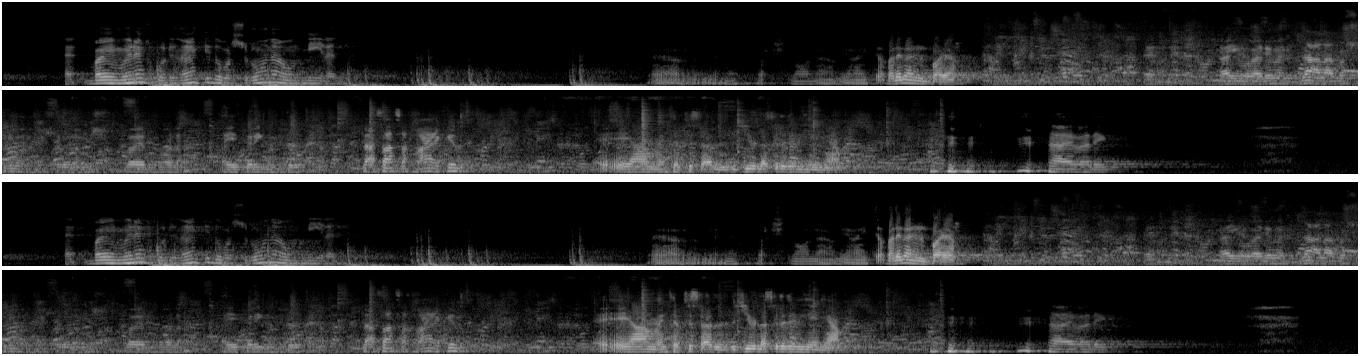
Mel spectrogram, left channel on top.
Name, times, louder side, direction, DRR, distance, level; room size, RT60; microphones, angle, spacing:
voice 1, 0.6-3.5 11.4-11.8 12.1-16.6 17.2-18.2 22.8-24.6, left 2 dB, 40° left, 1.2 m, -33 dB
sound 1, 1.4-3.1 3.4-6.1, right 1 dB, 20° right, 1.6 m, -40 dB
voice 2, 6.5-7.4 7.9-9.6 19.5-22.1 26.1-26.5, right 2 dB, 45° right, 0.9 m, -29 dB
sound 2, 9.8-23.0, left 2 dB, 15° left, 0.7 m, -39 dB
27.5 x 20.0 x 7.3 m
head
